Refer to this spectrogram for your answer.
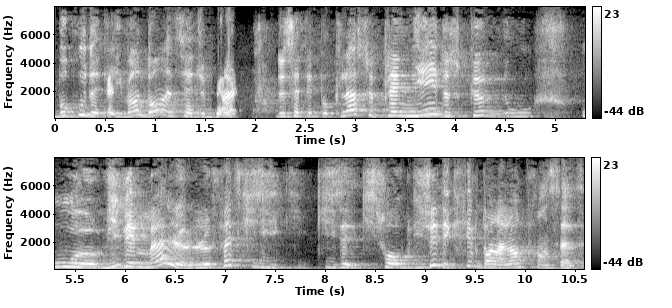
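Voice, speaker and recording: A woman's high-pitched voice with lively intonation at a fairly slow pace, with audible room echo and noticeable background noise. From Algeria, Kabylie. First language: Kabyle mixed with French (speaking French). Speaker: writer and academic. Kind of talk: interview. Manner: halting, many hesitations.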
